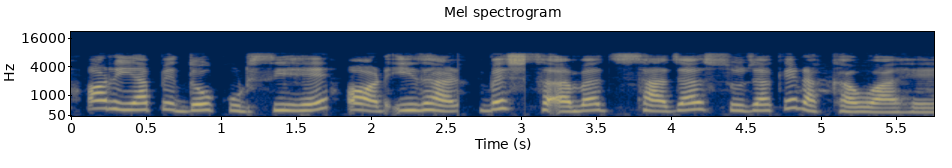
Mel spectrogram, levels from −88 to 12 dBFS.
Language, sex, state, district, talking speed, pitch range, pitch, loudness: Hindi, female, Uttar Pradesh, Hamirpur, 165 wpm, 250-310 Hz, 280 Hz, -17 LUFS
